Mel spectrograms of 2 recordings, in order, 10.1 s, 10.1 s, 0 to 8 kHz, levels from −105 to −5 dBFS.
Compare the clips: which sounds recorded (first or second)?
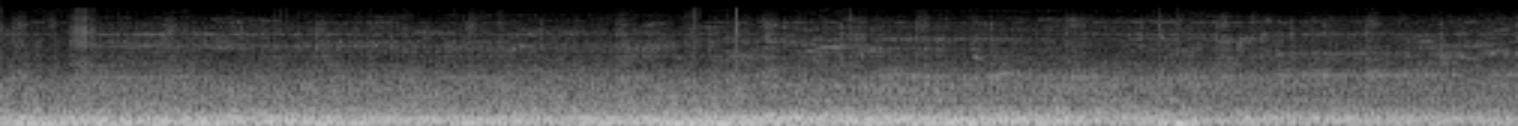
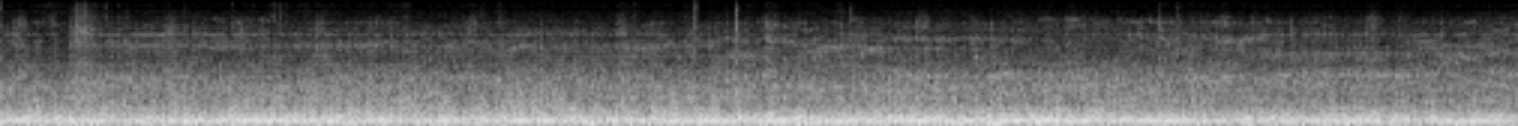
first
